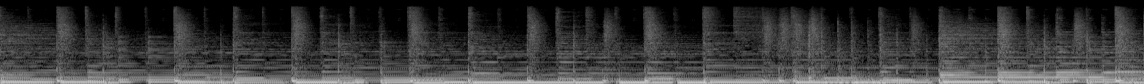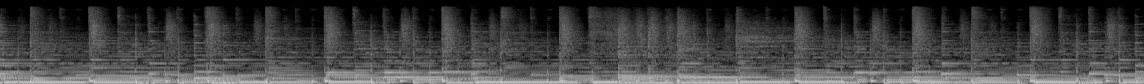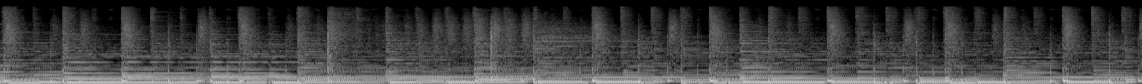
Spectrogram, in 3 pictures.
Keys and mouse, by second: 2.1 middle drag, 2.7 a, 10.1 g, 11.9-12.7 middle drag, 16.2-18.3 middle drag, 18.8-21.5 right drag, 22.6 ctrl+shift+c, 26.9 middle click, 27.2-29.3 drag, 29.3 a, 30.3 g, 31.9-32.8 drag, 33.7 middle click.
